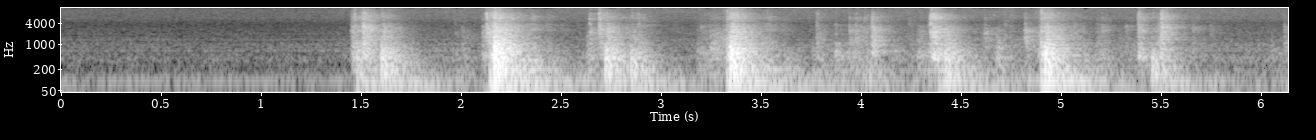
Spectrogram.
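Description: A run of about eight heavy knocks or thuds on a door, starting about a second and a half in and coming a little under two a second.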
